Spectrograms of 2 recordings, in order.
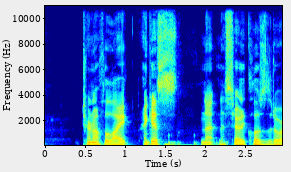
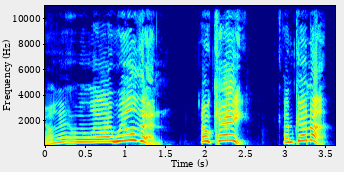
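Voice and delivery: mock eager reply; 5 dB louder, slower than usual. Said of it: "I'm like".

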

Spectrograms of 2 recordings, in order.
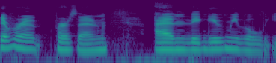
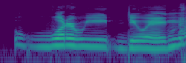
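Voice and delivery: very slow, incredulous question; drawn-out, retold disbelief; baffled retort; much slower than usual. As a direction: stretch each word in mock bafflement. Baffled retort to doctor's pretence.

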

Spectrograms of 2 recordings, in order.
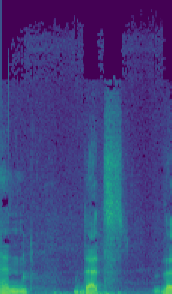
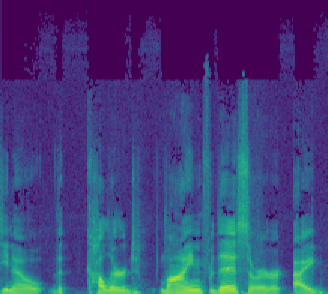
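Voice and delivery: usual speaking voice

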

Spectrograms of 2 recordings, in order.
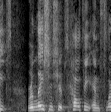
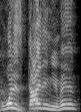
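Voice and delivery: high-pitched, exasperated demand; retold incredulous outrage; fired-up challenge; 10 semitones higher, 4 dB louder than usual. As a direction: confront the scammer, voice shooting up. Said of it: "I was so fired up".

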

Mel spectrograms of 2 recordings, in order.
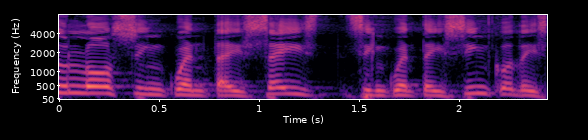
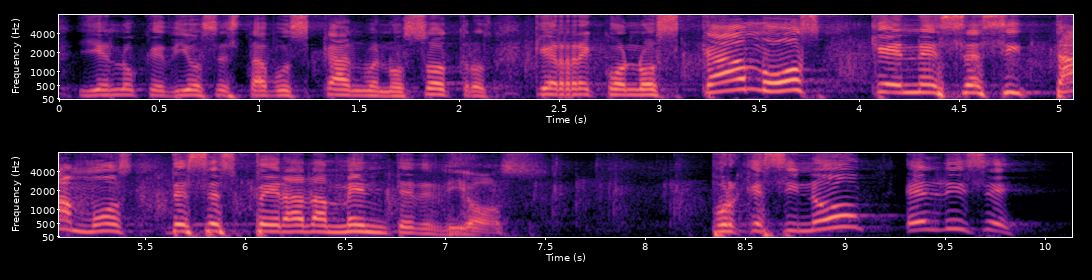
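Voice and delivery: much louder, higher, near shouting; full-force preaching; 6 semitones higher, 11 dB louder than usual. Acted. Pastor urging the congregation to admit need, loud preaching. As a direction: cry it out to the whole church.

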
